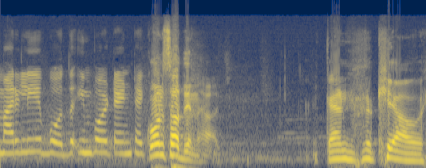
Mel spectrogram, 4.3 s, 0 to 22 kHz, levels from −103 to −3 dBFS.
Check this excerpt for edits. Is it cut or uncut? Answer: cut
